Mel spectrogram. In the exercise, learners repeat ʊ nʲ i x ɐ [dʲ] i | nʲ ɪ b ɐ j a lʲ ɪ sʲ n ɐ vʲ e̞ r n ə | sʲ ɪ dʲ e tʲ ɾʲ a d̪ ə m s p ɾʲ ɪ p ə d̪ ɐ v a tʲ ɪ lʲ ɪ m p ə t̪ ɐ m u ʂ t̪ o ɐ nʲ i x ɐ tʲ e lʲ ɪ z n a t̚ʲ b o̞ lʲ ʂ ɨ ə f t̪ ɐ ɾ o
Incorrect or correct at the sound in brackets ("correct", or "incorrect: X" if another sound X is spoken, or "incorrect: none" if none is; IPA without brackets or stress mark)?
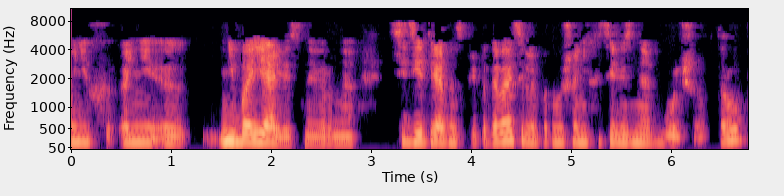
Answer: incorrect: nʲ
